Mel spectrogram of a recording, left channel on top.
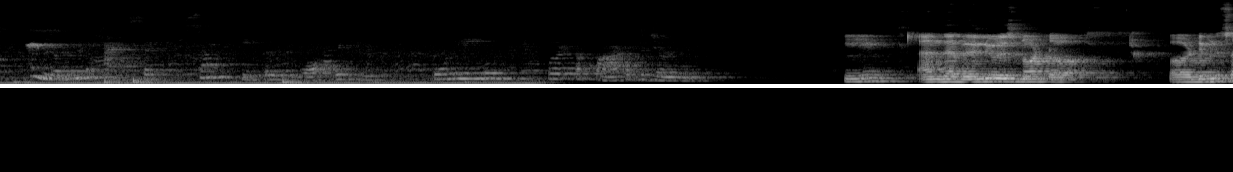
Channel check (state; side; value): silent; right; 53 dB below the other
